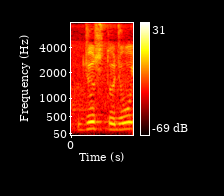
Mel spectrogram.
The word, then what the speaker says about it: جستجو: اس کو آپ پہلے یاد کر لیجئے، امداد جستجو، یہ صحیح تلفظ ہے، امداد جستجو، صاحب عاجز، عز و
